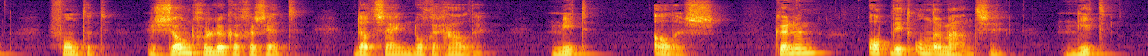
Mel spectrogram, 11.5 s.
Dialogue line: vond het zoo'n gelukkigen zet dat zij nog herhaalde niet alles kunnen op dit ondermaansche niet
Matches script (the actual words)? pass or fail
pass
